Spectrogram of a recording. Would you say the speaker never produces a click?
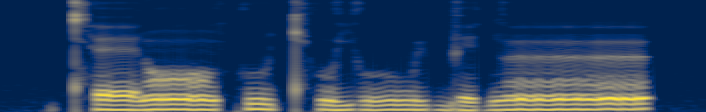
yes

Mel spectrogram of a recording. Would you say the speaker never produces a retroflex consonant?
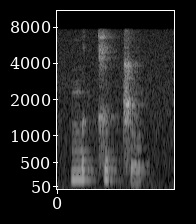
no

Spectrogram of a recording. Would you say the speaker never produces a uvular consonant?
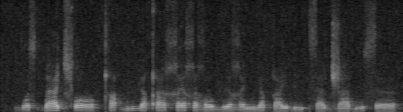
no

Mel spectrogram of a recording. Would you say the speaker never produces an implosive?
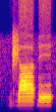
no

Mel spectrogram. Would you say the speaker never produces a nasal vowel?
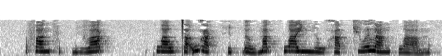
yes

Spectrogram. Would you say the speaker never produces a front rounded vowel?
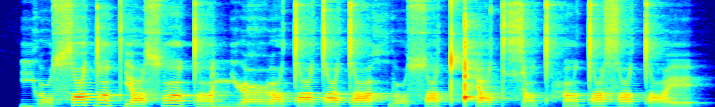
yes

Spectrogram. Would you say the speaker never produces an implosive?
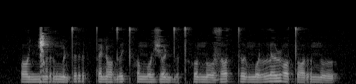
yes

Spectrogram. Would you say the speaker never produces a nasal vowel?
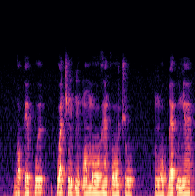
no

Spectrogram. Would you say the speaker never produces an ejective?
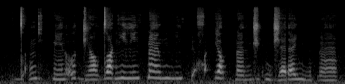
yes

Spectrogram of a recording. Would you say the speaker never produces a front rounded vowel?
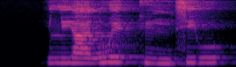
yes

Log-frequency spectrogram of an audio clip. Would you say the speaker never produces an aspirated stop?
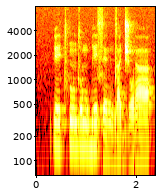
no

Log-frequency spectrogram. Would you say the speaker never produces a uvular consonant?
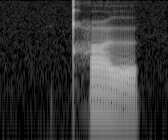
no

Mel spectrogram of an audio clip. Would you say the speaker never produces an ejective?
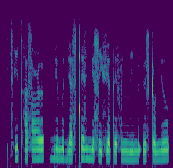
no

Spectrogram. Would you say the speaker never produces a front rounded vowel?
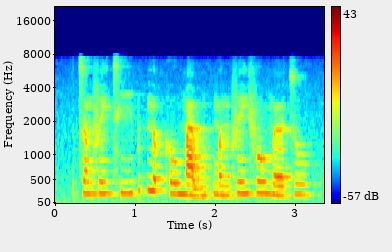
no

